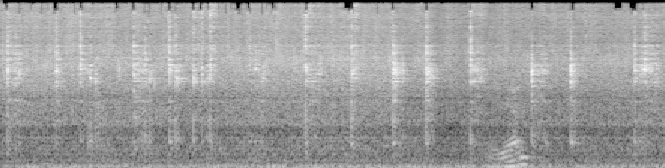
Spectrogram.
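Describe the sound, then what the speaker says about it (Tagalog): Marinated goat meat sizzles and crackles steadily in a hot pan for kilawin, with scraping stirs and a brief spoken word over the frying. "So ilalagay na natin yung natimplang kambing natin."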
